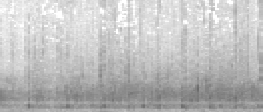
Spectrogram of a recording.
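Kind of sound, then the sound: crowd, audience clapping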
